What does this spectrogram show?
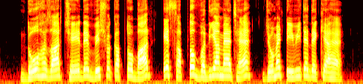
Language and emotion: Punjabi, happy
